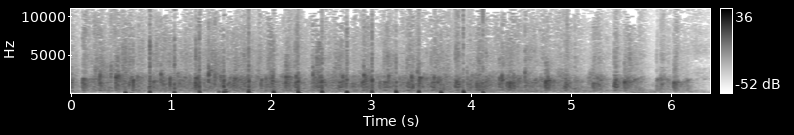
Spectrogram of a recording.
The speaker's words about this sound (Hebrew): שאנחנו רוצים להודות לקבוצת בולגריה, אנחנו חושבים שמגיע להם לחיות כפיים, עברו עבודה קשה מאוד, והם מסתכלים כן. עלינו, וכדאי שנמחא כפיים.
